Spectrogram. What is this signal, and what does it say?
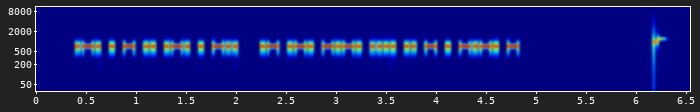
Morse code, heard as a keyed tone, about 36 wpm, 700 Hz. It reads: RETIRED ARCHITECT
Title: Practice QSO - Exchange 3 - More Info - 35wpm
